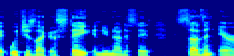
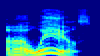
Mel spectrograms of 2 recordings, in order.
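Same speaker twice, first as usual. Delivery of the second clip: high, faked British answer; imitated friend faking a Londoner; put-on London accent; 12 semitones higher, slower than usual. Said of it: "trying to put on the accent".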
